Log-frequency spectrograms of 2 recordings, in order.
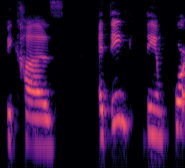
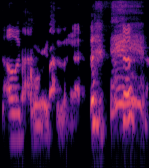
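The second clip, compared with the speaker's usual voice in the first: laughing; 9 semitones higher than usual. Real, not acted. Repeats while laughing.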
